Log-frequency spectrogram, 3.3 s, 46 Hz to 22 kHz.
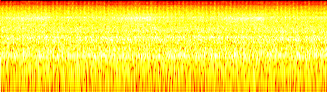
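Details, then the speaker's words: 2004 Saturn Vue 2.2 L Ecotec four-cylinder with manual transmission, parked since 2018, running warm with a loud cooling fan that then cycles off: smooth, even idle hum with no knocks or misses, no smoke. "I know the cooling fan is loud as hell, but I mean, seriously, no kidding, it's running perfect. It's running absolutely perfect."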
